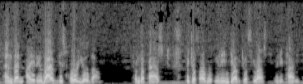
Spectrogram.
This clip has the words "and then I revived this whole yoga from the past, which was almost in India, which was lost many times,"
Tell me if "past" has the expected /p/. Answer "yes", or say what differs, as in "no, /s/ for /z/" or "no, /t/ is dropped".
yes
